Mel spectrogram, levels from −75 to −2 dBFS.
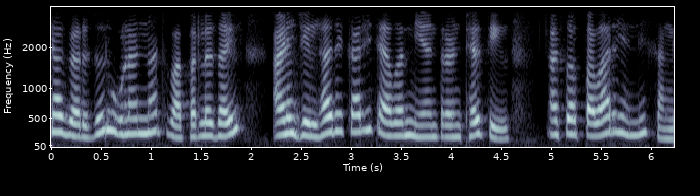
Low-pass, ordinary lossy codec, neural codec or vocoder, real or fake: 3.6 kHz; none; codec, 16 kHz, about 1 kbps, DyCAST, with the encoder's durations; fake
